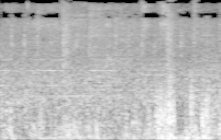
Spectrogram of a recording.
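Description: Wind buffeting the phone's microphone, a gusty low rumble that swells near the end.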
